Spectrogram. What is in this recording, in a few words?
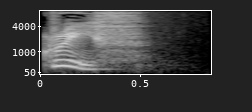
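"grief", British English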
